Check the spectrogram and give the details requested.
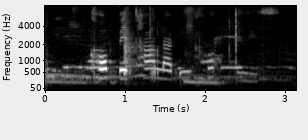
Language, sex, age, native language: Icelandic, male, 7, Icelandic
